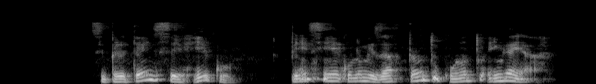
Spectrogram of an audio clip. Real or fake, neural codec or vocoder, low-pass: fake; codec, 16 kHz, 8 kbps, FreqCodec, smaller model; 7.2 kHz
